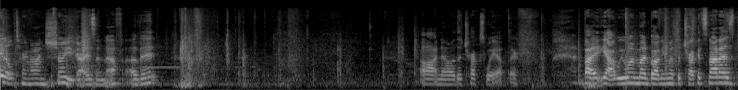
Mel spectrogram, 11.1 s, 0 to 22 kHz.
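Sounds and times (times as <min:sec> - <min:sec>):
phone handling noise: 0:02.6 - 0:05.2.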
